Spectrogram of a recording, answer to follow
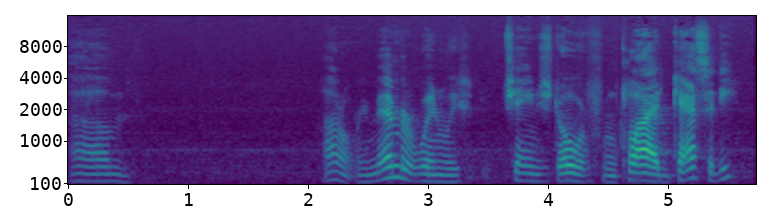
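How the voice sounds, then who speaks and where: An older woman with a big voice, recalling local government history in an oral history interview, pausing and restarting as she searches for words. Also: low-pitched, a little mellow. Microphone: table mic in front of a coffee pot.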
